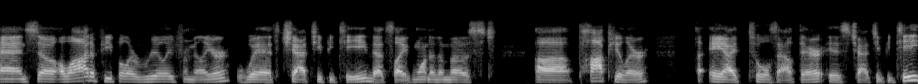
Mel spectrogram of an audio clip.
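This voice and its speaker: Male voice at medium pitch and a moderate pace, ordinary pitch variation, dry and close with no echo, over a quiet background. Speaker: education technology trainer, former teacher. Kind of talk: webinar presentation. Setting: video call webinar.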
